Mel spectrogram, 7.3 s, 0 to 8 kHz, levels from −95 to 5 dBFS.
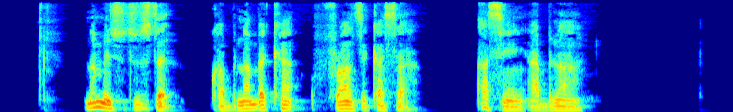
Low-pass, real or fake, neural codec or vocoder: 7.2 kHz; real; none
